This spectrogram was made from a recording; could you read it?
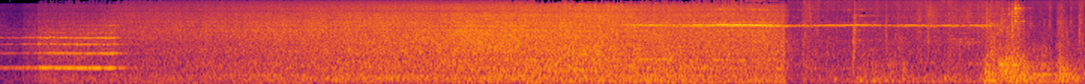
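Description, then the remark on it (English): At night, a train rumbles loudly into a station near a town, wheels grinding steadily along the rails, with a long high brake squeal building midway and a brief horn-like tone at the start, no voices. “It's nighttime, and a train pulls in at a station near the town.”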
